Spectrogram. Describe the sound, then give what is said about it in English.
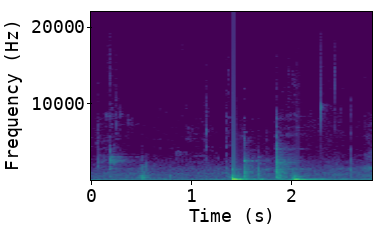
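A few soft wet mouth sounds: a small slurp and a couple of quiet gulps as someone sips water, with short pauses between them and no talking. “I'm going to have a little sip of water here.”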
